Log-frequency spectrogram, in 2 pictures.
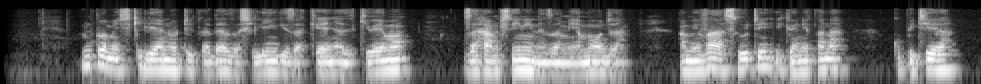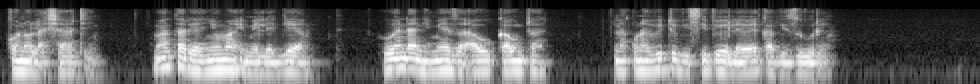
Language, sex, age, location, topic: Swahili, male, 18-24, Kisumu, finance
